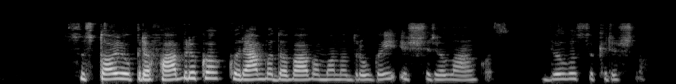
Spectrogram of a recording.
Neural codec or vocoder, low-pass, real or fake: none; 7.2 kHz; real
